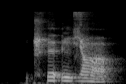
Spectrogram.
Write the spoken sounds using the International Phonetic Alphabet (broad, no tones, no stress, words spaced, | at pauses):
ʈ͡ʂʰɘʔɪŋ ʑɑ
